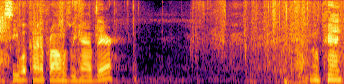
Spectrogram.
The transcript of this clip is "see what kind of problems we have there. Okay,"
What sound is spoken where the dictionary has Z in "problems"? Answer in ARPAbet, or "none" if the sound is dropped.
Z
